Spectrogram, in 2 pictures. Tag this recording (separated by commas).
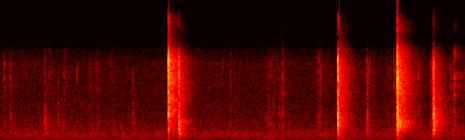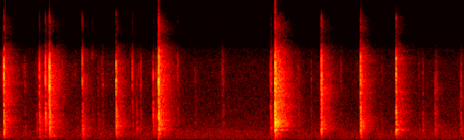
inside a small room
